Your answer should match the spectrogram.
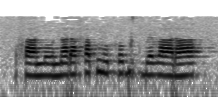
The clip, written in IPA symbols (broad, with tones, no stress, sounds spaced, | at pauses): f aː˨ ŋ oː˨ n a˧ ɾ a˧ f a˦ p m ũ˨ h o˦ ɡ u˨ t b ɛ˦ v aː˧ ɾ aː˦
